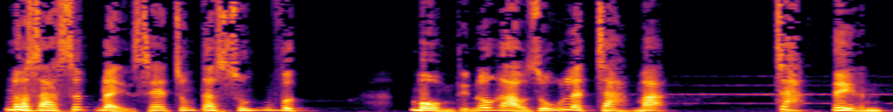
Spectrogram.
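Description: A man's voice: very high voice, expressive, fairly quick, husky, no echo, faint music behind, voice pushed up, heavily acted. A man doing a hysterical, terrified young woman. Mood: frightened pleading. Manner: screaming, pleading, sobbing. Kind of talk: audiobook narration.

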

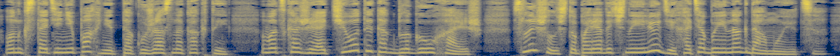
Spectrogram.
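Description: A woman reading an audiobook, voicing a sharp-tongued young woman held captive who scolds her captor sarcastically. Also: on the high side, expressive, moderate pace, hardly any pauses, no echo, studio quality, natural voice. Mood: scolding.

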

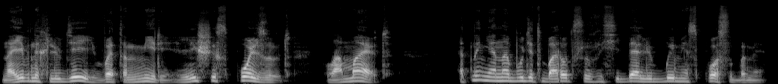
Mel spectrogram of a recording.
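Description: A man reads a story aloud as audiobook narration. His delivery is even and measured, at a mid pitch for a man.

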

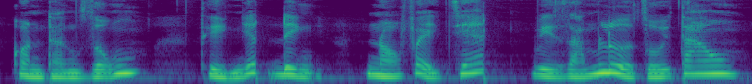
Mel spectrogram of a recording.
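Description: A woman's voice: medium pitch, expressive, normal speed, breathy edge, no room sound, clean studio sound. A woman voicing a young mother who has been tricked out of her baby, raging and sobbing. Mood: bitter, vengeful. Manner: shouting, sobbing, vengeful. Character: furious young mother, wronged mistress.

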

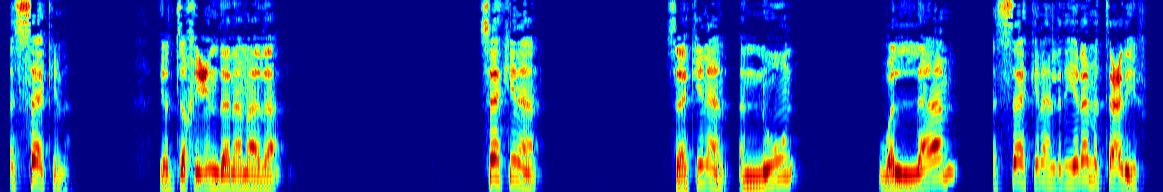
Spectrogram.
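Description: A man gives a religious lesson on Quran recitation, explaining each rule step by step. His voice sits a little high but has a warm, mellow tone. He poses rhetorical questions and stretches out the recited examples slowly, and the recording sounds dull and lo-fi.

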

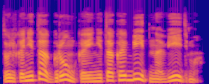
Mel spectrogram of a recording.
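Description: A woman voicing an ancient, scheming male demon marquis with a mocking, lordly, drawn-out manner. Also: on the low side, lively intonation, dry recording, clean studio sound, natural voice. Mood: smug.

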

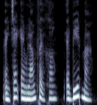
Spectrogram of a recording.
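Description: A woman's voice: on the low side, moderate pace, dark tone, breathy edge, dry recording, clean studio sound. A woman reading the part of a manipulative, vengeful young woman in a spoken story. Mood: tearful, pleading.

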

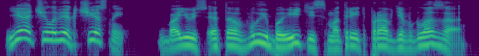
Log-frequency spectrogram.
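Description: A man's voice: mid-range voice, unhurried, dry recording, studio quality, close to an everyday voice. Man voicing a wry wizard detective. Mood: wry, cool. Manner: wry, calmly threatening. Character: male wizard private eye, dry and wry.

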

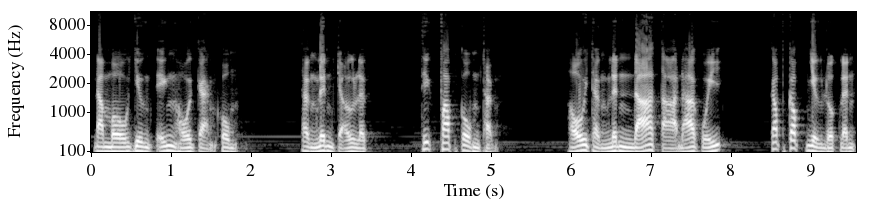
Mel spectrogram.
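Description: A man voicing a calm, authoritative older exorcist who speaks in a measured way. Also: sits low, faint music behind. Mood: chanting.

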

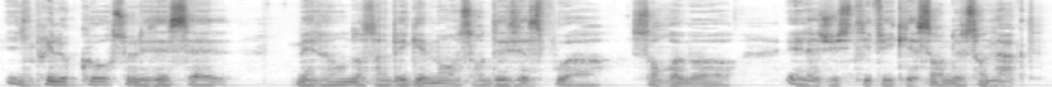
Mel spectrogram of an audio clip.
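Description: A man reading a short story aloud in a steady, even storytelling manner. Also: on the low side, normal speed, breathy edge. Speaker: audiobook narrator.

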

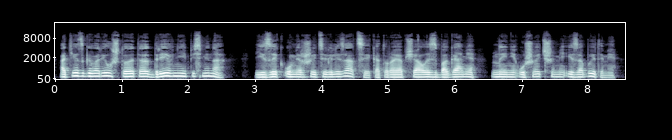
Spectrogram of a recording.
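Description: A man reading an audiobook, voicing a proud but sheltered young noble girl in a raised, softened voice. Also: medium pitch, steady tone, moderate pace, lightly acted.

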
